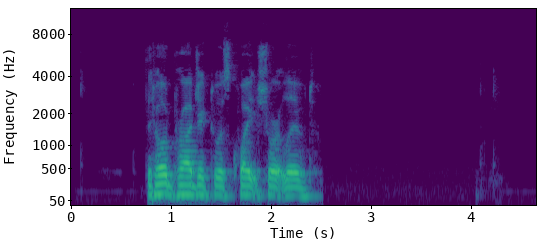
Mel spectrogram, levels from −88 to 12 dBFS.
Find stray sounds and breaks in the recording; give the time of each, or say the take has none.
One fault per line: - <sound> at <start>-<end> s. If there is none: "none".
none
